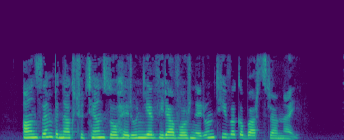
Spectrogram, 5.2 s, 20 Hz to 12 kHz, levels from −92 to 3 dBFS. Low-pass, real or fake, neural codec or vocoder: 7.2 kHz; real; none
